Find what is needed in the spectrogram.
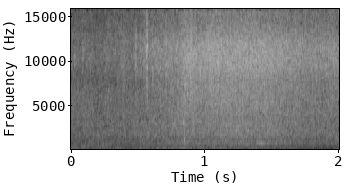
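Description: Small sea waves washing onto a beach, the surf swelling in a rush of noise about half a second in and easing off toward the end.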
